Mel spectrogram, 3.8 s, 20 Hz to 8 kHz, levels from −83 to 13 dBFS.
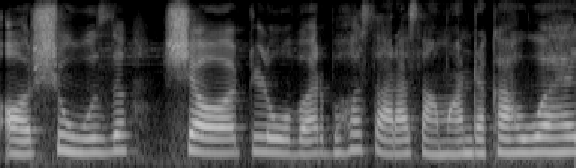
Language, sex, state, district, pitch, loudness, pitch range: Hindi, female, Bihar, Sitamarhi, 215 Hz, -21 LUFS, 200-225 Hz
